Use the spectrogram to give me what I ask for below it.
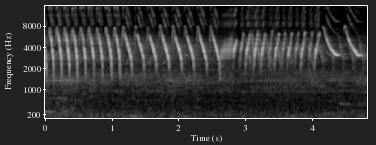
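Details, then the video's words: Local canary song to stimulate lazy canaries, a rapid run of repeated sweeping trill notes, a short buzz, then more trilling ending in drawn-out down-slurred whistles. "pancingan kenari lokal untuk kenari malas bunyi"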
